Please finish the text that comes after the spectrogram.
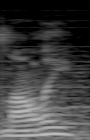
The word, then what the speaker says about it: Maille: Is that Molly? Yeah, it is pronounced Molly. Okay. It looks like a Gaelic spelling, Yeah. Maille, but it's Molly.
